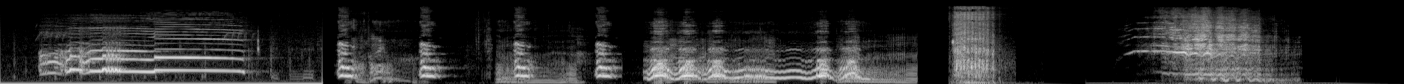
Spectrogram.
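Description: A rooster crowing once for about three seconds, then a dog making a series of short, wavering whining and howling calls, a brief sharp noise, and a horse whinnying near the end.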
